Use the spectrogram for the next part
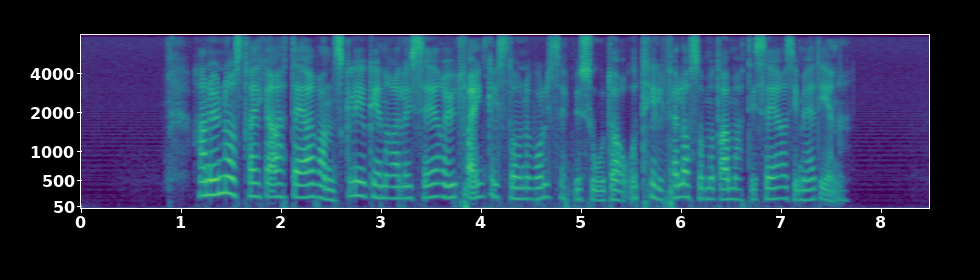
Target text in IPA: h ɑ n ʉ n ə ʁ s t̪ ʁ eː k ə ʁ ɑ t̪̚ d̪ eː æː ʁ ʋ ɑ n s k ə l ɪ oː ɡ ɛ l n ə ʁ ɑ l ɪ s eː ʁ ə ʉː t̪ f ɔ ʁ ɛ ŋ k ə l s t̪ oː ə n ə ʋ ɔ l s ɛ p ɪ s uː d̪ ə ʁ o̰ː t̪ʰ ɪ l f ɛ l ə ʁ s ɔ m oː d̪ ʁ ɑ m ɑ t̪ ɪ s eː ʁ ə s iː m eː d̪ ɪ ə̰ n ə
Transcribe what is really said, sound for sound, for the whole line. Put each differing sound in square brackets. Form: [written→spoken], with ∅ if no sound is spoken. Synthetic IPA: h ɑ n ʉ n ə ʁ s t̪ ʁ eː k ə ʁ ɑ t̪̚ d̪ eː æː ʁ ʋ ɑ n s k ə l ɪ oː ɡ ɛ [l→∅] n ə ʁ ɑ l ɪ s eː ʁ ə ʉː t̪ f ɔ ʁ ɛ ŋ k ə l s t̪ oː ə n ə ʋ ɔ l s ɛ p ɪ s uː d̪ ə ʁ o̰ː t̪ʰ ɪ l f ɛ l ə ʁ s ɔ m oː d̪ ʁ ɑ m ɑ t̪ ɪ s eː ʁ ə s iː m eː d̪ ɪ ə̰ n ə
